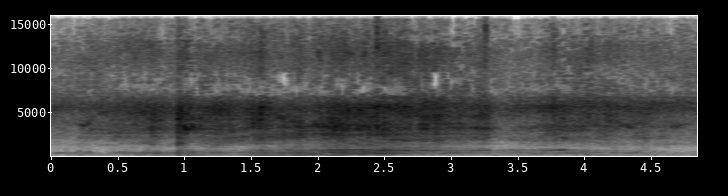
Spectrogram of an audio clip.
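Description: RC short course truck motor winding up and down close by, with whining rises and falls across several seconds over a steady background hiss.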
